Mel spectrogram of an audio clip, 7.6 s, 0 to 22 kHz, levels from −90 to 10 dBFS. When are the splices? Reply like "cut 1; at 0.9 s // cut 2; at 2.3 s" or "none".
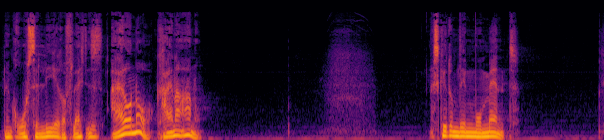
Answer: none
